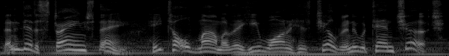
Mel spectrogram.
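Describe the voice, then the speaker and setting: Narrator: plainspoken country man, folksy first-person storytelling, lively intonation, faint music bed. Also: on the high side, normal speed. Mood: reminiscing. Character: plainspoken country man recalling his hill boyhood.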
